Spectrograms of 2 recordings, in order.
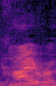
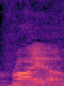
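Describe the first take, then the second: First: The r sound comes after the first vowel. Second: The r sound comes before the first vowel. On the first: The speaker calls it wrong. "It's not Cairo" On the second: The speaker calls it right. "No, Cryo"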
